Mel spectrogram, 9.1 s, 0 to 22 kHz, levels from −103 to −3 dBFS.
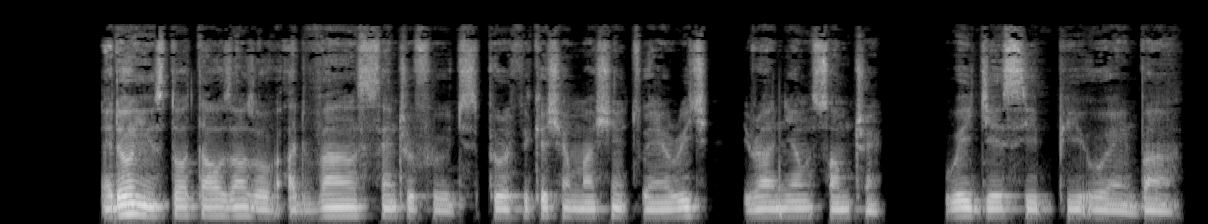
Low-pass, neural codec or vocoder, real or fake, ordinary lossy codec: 14.4 kHz; none; real; MP3, 64 kbps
